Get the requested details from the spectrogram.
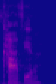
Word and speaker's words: Kaavia: I'm happy that she has her daughter, Kavya. – That's her name? – Yes, Kavya. – How you spell that? – K-A-A-V-I-A.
